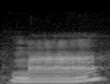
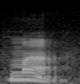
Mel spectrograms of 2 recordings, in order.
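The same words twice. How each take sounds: First: It is said with the second tone. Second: It is said with the fourth tone. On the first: It means linen. "Nada kedua adalah ma" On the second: It means curse. "Nada keempat"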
